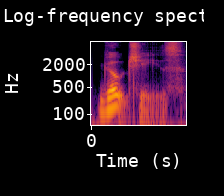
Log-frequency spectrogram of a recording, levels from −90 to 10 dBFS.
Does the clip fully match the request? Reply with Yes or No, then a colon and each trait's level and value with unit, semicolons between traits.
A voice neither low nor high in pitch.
No: low, 130 Hz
